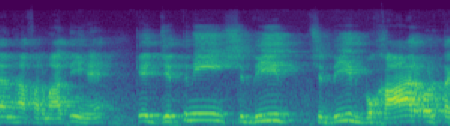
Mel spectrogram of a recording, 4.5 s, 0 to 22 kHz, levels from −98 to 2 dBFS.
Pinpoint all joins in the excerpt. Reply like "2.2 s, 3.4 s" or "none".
none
